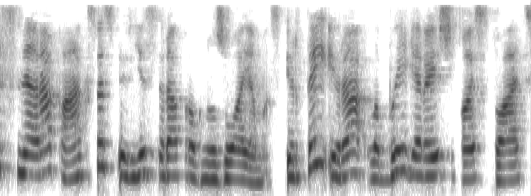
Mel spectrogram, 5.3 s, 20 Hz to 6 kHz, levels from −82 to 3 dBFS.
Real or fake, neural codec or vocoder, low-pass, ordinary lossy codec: real; none; 5.4 kHz; MP3, 32 kbps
